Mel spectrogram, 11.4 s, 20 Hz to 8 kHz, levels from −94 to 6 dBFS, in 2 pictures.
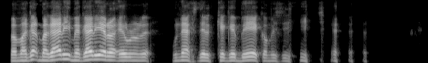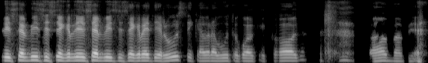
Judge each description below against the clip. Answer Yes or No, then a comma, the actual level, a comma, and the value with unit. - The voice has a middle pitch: Yes, medium, 150 Hz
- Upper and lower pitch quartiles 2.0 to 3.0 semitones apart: Yes, average, 2.7 semitones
